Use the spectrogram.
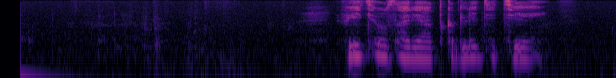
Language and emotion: Russian, neutral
